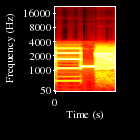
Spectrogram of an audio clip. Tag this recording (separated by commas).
Telephone, Alarm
